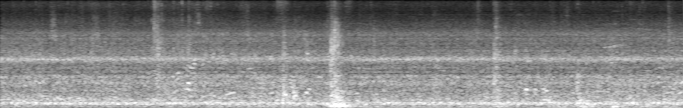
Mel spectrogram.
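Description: An electric commuter train hums, heard from inside while it stands at a platform.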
